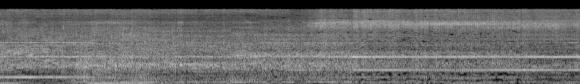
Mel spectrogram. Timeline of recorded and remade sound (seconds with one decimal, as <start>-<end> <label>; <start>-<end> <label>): 0.0-2.6 remade; 2.6-5.2 recorded; 5.2-5.8 remade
